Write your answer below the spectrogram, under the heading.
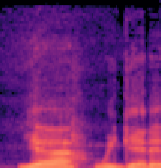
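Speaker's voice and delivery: ordinary delivery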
